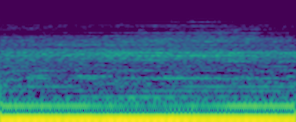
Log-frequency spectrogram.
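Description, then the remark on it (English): A huge farm tractor with very large tires drives past in Kansas on its way to get hay; its engine gives a deep, steady rumbling drone with strong low harmonics, holding an even loudness throughout with no voices. “That's a huge tractor.”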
